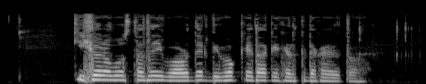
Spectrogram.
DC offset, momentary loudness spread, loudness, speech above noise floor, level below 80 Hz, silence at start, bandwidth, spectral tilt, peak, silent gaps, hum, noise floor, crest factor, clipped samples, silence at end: under 0.1%; 23 LU; -22 LUFS; 34 dB; -62 dBFS; 0.2 s; 11.5 kHz; -4.5 dB/octave; -6 dBFS; none; none; -56 dBFS; 18 dB; under 0.1%; 0.6 s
